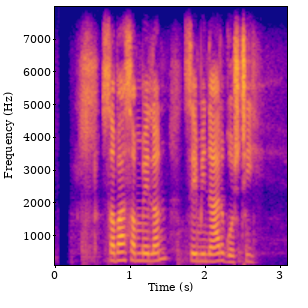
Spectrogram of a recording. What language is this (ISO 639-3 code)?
nep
